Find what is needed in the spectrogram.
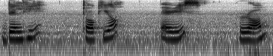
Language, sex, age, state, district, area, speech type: Bodo, female, 18-30, Assam, Kokrajhar, urban, spontaneous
